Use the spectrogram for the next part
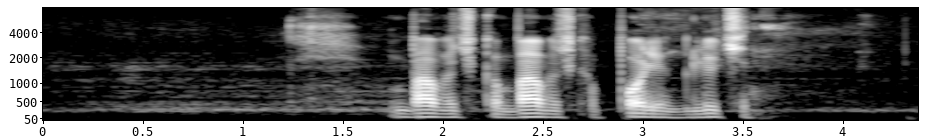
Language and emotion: Russian, neutral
